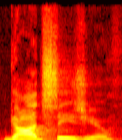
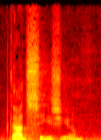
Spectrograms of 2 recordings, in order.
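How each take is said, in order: First: It sounds threatening and invasive. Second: It sounds warm and comforting.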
